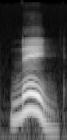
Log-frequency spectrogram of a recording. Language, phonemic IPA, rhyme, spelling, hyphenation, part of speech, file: Dutch, /neːn/, -eːn, neen, neen, interjection, Nl-neen.ogg
- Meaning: no; stressed or formal form of nee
